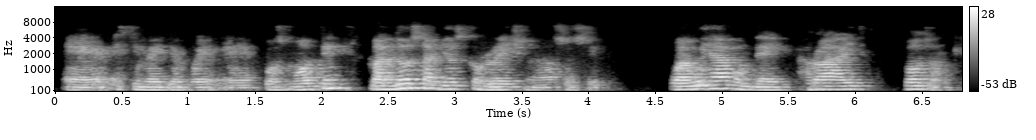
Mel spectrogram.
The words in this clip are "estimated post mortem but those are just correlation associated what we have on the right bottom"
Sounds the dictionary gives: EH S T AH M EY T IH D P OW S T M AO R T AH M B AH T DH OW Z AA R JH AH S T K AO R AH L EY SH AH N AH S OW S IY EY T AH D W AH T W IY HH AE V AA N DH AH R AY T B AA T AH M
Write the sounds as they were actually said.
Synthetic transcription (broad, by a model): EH S T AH M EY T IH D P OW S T M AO L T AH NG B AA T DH OW S AA R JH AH S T K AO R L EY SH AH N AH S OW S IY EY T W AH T W IY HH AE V AA N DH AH R AY T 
